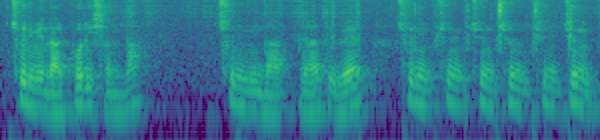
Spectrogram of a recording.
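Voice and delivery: small forsaken voice; hushed bewilderment. Acted. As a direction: call for God faintly, feeling abandoned. Acts believer feeling abandoned.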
